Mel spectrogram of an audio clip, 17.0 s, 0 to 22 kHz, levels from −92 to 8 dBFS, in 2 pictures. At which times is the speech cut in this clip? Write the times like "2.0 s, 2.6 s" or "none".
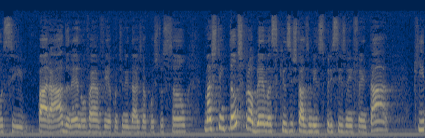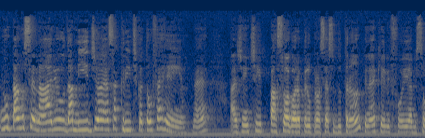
4.1 s, 8.5 s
